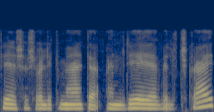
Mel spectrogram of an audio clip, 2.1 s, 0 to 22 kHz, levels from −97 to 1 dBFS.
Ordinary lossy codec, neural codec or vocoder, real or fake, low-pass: Opus, 32 kbps; codec, 16 kHz, 4 kbps, FreqCodec, larger model; fake; 7.2 kHz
